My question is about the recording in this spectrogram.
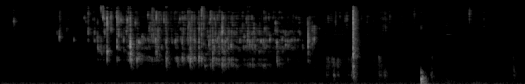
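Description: Tea poured into a small white porcelain cup, a splashing trickle lasting about three seconds. It is followed by a sharp clink and then a dull knock as tea ware is set down.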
